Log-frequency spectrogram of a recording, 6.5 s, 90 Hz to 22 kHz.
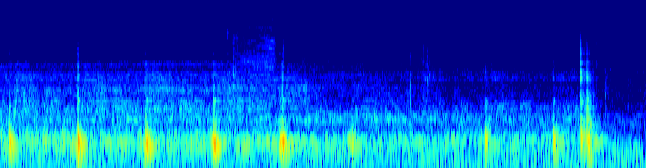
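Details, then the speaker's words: Doppler monitoring of the artery of a DIEP flap breast reconstruction after nipple-sparing mastectomy via an implanted flow-coupler device: regular rhythmic whooshing pulses about 88 a minute, heartbeat-like, indicating flow. Pulsatile arterial Doppler signal. "you should hear a sound that sounds like a heartbeat that's the correct sound"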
